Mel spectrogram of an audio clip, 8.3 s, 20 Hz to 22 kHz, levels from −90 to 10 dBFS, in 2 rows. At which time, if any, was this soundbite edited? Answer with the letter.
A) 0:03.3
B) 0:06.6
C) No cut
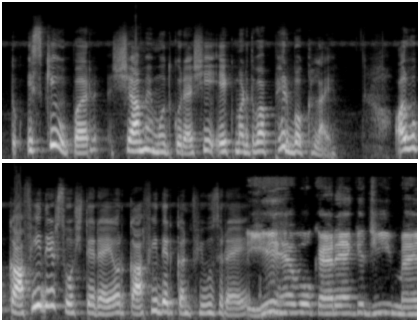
B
